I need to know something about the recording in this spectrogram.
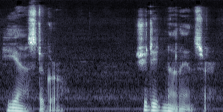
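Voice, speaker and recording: Deep-voiced male audiobook narrator. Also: measured pace, fairly bright tone, a little hiss or hum. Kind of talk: scripted story narration.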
